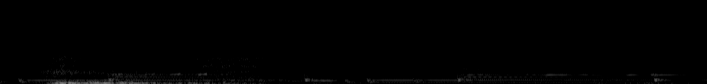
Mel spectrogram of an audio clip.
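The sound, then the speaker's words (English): One deep breath in a guided breathing exercise, drawn in loudly through the nose and let out through the mouth, with soft sustained tones held underneath. “Get yourself ready for a nice big inhale. Through your nose and out through your mouth. Just one big one.”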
